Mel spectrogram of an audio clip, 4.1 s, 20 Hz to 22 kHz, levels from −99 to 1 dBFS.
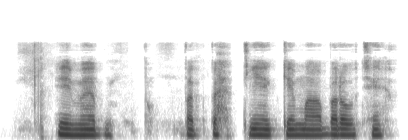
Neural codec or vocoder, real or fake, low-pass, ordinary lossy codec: codec, 16 kHz, 4 kbps, FunCodec, trained on LibriTTS, 50 frames a second; fake; 7.2 kHz; AAC, 32 kbps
